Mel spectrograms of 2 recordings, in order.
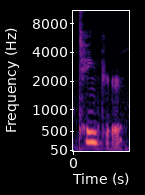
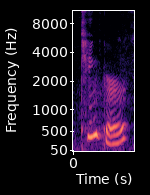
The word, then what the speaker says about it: Tynker: like what app is this this is called tinker so this you could draw you could draw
